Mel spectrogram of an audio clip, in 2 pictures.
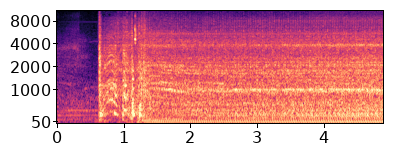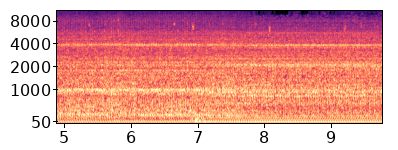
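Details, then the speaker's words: BMW E90 3 Series, drive belt reinstalled: thin steady high squeal over even idle; owner bets on the automatic tensioner moving too much, worn idler pulleys noted, full belt kit considered. "Yeah, to be honest, my money is on the tensioner. I think that automatic tensioner is moving just a bit too much."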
